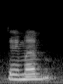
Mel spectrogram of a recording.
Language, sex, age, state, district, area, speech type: Gujarati, female, 60+, Gujarat, Surat, urban, spontaneous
